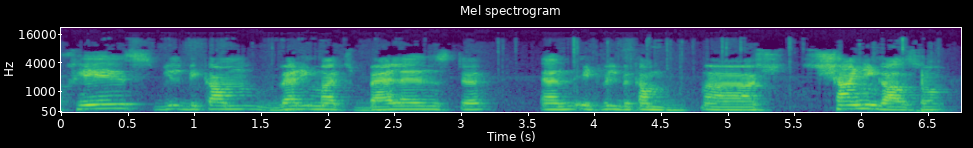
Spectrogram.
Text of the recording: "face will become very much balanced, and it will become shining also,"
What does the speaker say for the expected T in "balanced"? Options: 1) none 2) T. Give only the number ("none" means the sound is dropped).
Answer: 2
